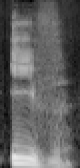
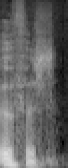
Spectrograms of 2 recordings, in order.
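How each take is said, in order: First: The name is said the French way, as Yves. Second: The name is said with an f sound, as Üffes. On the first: This is the name the parents chose. The speaker calls it right. "Leute nennen ihren Jungen Yves" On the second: Locals cannot manage the foreign name. The speaker calls it wrong. "können das aber nicht aussprechen, sagen Üffes"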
